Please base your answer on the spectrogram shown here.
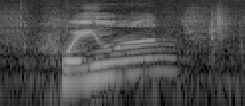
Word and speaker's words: Quan: I mispronounced it Mr whan that's no problem man the K sounds like a w Quon Quan Quan Quin qu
